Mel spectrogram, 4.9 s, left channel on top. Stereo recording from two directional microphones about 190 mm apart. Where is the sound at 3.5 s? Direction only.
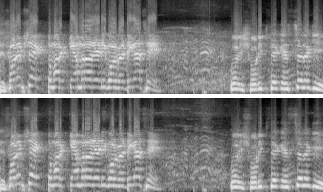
20° left (ahead or behind).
